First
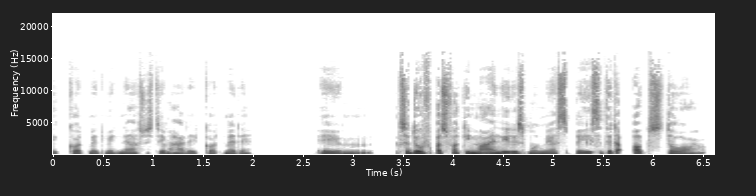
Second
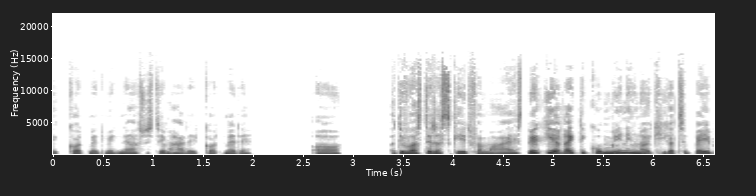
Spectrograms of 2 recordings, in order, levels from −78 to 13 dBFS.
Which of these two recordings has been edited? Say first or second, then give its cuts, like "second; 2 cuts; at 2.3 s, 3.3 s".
second; 2 cuts; at 2.6 s, 4.6 s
